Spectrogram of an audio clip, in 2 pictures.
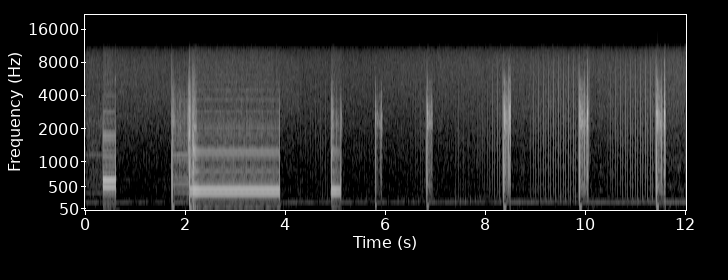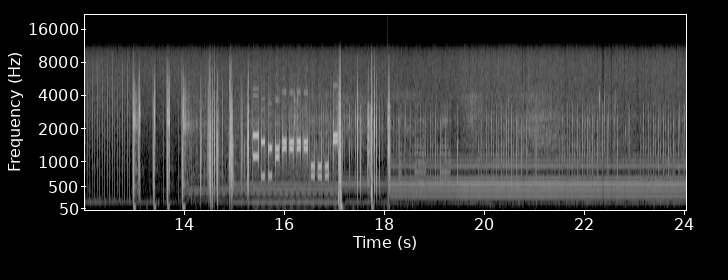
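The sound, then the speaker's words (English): An NX1 telephone exchange pulses out the dialed digits as a sequence of short tone bursts and longer steady tones, with a faint low hum running underneath. “You'll hear the other NX1 pulsing out all the digits, and then I'll flash. again once I'm, after it's finished putting the call through.”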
